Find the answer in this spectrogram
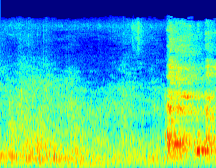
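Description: A person coughing: one short, loud cough near the end, after a stretch of steady room noise.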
